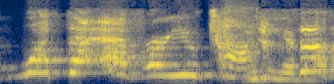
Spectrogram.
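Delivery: loud, high laughing outburst of disbelief; furious retort. Retold or imitated. To her coach on the phone, a laughing angry shout. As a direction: blurt it out half-laughing, half-outraged. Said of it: "I was so mad".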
